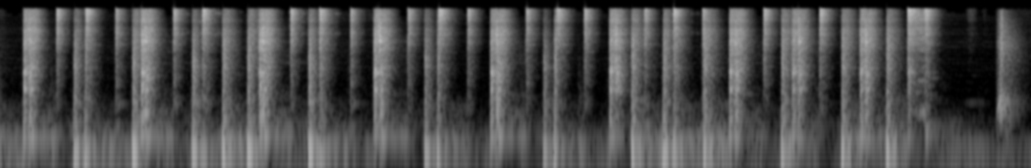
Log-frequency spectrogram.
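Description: Drum kit groove with cross-stick clicks on the snare on two and four, each followed late by a stroke from the other stick in a wide, lazy flam, over bass drum and cymbals. The playing stops about nine seconds in.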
